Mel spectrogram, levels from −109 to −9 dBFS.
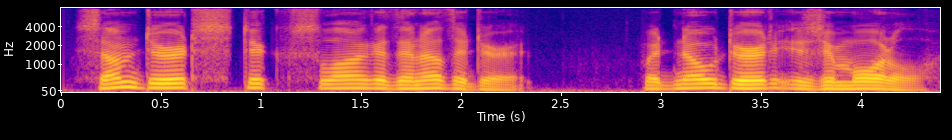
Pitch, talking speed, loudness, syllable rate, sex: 130 Hz, 165 wpm, -18 LUFS, 4.3 syllables/s, male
